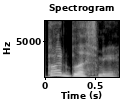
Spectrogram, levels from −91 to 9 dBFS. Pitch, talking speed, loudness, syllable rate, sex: 205 Hz, 240 wpm, -16 LUFS, 4.6 syllables/s, female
